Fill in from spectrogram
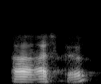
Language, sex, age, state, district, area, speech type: Sanskrit, male, 18-30, Karnataka, Uttara Kannada, rural, conversation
